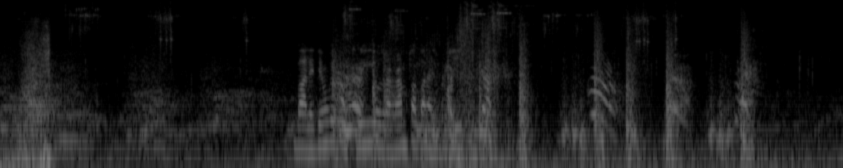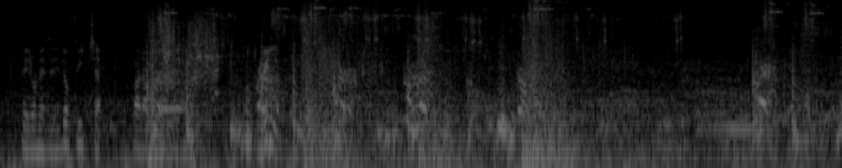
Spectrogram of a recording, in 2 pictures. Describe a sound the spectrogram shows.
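Game objects smash and clatter with sharp crashes.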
